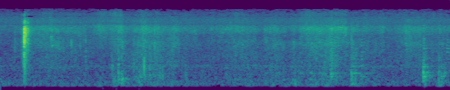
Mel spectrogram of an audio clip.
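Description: Camping gear being handled on a groundsheet: a sharp tap just after the start, then a few soft rustles of fabric and stuff sacks, over steady outdoor background noise.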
